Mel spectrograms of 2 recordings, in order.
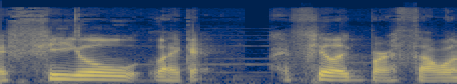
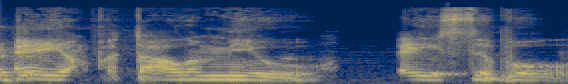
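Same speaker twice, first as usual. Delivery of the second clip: higher-pitched put-on New York voice; 4 semitones higher than usual. Players imagine a voice for the character Bartholomew, Phil from Hercules voice. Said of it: "really like New York voice".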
